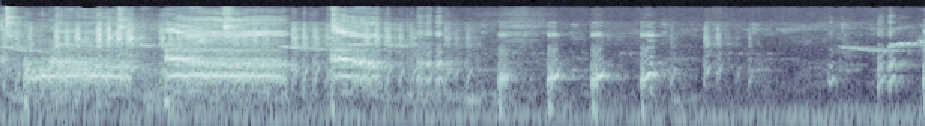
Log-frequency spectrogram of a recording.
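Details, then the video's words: White-breasted waterhen calling, as played to lure birds for trapping: a long harsh wavering note, then a second, followed by a string of quick clucking ticks that fade. "RUAK RUAK GACOR GANAS RAJANYA PIKAT"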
